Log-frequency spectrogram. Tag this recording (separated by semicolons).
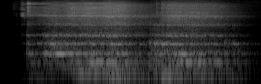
ambient; chorus; low; metal; tightrope; wire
